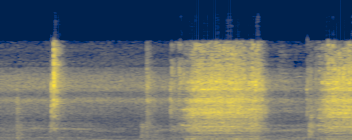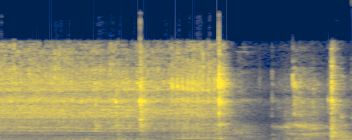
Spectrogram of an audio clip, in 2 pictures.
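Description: Sewing machine stitching a blouse, running in several bursts with short pauses between them, a fast close mechanical whirr and clatter.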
